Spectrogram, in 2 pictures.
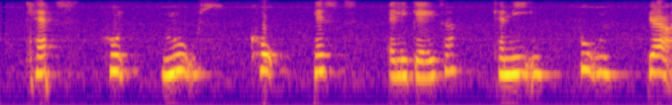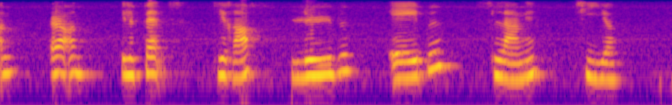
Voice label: danish; animals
